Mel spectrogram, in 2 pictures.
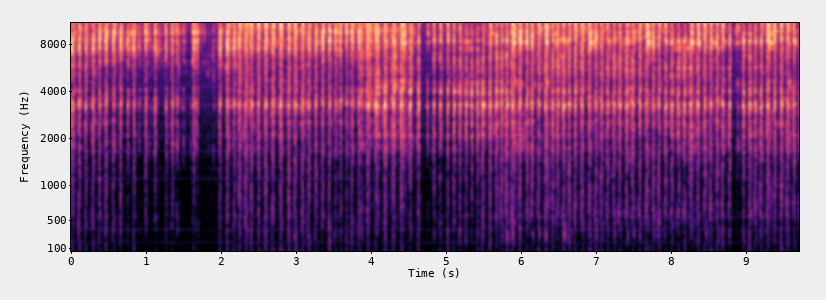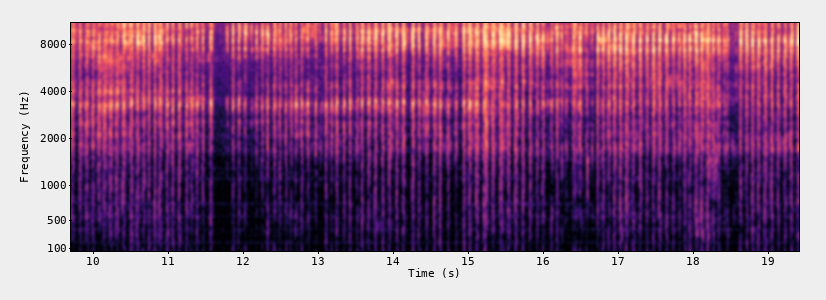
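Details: Hedgehogs courting in mating season at a feeding house at night, circling each other with a steady stream of rapid, hissing snorts and puffs, mainly from the females.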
